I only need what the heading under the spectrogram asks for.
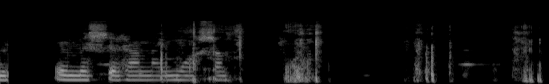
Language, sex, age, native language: Icelandic, female, 9, Icelandic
